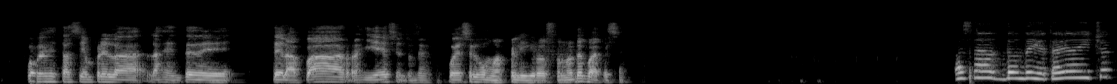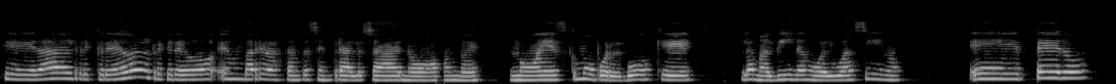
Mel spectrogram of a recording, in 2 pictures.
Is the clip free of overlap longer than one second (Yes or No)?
Yes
